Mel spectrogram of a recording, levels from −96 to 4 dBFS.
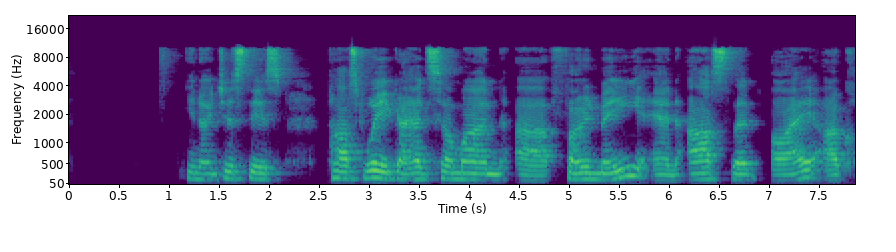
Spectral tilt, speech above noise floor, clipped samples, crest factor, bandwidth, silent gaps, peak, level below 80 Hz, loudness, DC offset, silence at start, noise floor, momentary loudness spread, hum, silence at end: -2.5 dB/octave; over 65 dB; under 0.1%; 22 dB; 11 kHz; none; -4 dBFS; -74 dBFS; -24 LUFS; under 0.1%; 0.9 s; under -90 dBFS; 11 LU; none; 0 s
